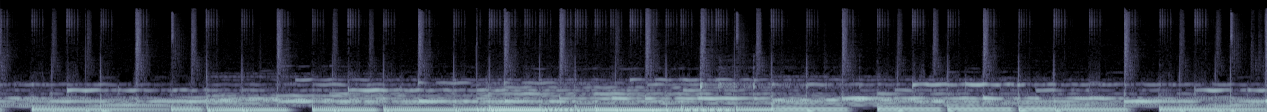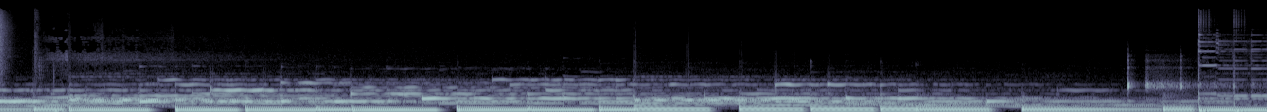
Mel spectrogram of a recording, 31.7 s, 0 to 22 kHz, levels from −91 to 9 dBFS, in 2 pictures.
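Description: From 5.96 to 9.18 s there's a doubled audio track: a second, equally loud copy of the sound trails about a second behind, dry and full-band, switching on and off abruptly. Likely a slower second capture path or an edit leaving two copies out of step.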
